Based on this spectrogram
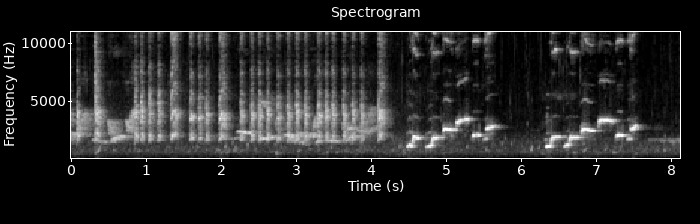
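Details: Tutor recording of white-rumped shama song: about four seconds of rapid, buzzy repeated notes, then separate bright whistled phrases that step upward, each followed by short silences.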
